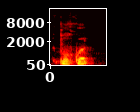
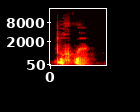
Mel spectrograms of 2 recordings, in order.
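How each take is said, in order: First: Said in the usual way. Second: Much higher, indignant echo of the question; incredulous echo. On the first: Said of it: "demanda-t-il". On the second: A narrator's reading. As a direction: toss the word back in disbelief. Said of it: "répéta monsieur Ashley".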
